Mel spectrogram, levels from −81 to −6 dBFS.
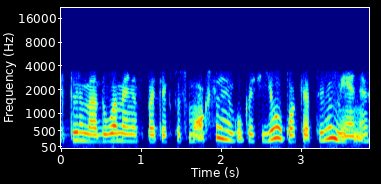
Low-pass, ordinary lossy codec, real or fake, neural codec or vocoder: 3.6 kHz; Opus, 16 kbps; real; none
